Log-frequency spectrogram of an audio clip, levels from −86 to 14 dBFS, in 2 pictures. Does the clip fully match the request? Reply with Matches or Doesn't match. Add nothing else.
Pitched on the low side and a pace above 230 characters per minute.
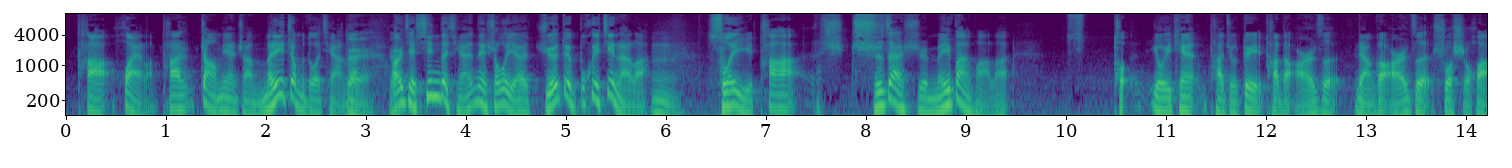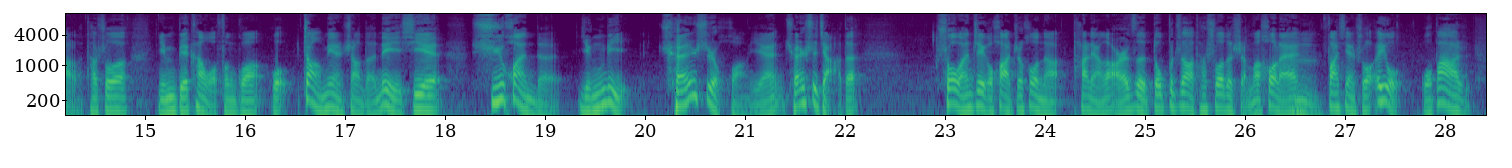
Matches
